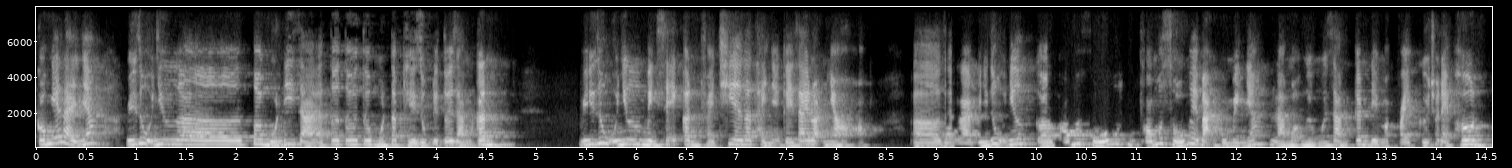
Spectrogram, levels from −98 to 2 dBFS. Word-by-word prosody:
có 240 - +2
nghĩa 310 +5 +2
là 230 - +4
nhá, 235 +9 +2 0.3
ví 230 +1 +3
dụ 305 - +2
như, 250 +3 0
ơ, 225 -2 +2
tôi 260 - +1
muốn 205 -4 +2
đi 250 +1 -2
giả 165 -3 +1
tôi 230 0 +1
tôi 230 0 +1
tôi 225 0 +2
muốn 185 -3 +1
tập - - -1
thể 165 -4 +1
dục 165 +2 -2
để 145 - 0
tôi 215 - +3
giảm 200 - 0
cân, 230 0 +5 0.8
ví 230 +3 +1
dụ 315 - +3
như 250 -1 +1
mình 225 -3 +5
sẽ 235 0 -2
cần 225 -6 +1
phải 140 -5 -3
chia 245 - +1
ra 235 - +1
thành 170 - -3
những 160 +2 -6
cái 180 -1 0
giai 220 +4 +3
đoạn 195 -3 +1
nhỏ, 180 -2 -1 0.4
ờ, 160 -2 -1
rằng 165 0 -5
là 165 -1 0
ví 185 - +4
dụ - - +1
nhớ 245 +3 -1
c - - -4
có 190 - +1
có 195 - -1
một 260 +1 0
số 210 +7 +2 0.2
có 200 -1 +1
một 260 - 0
số 190 -2 +4
người 295 - +1
bạn 220 - +4
của 160 - -3
mình 165 +1 -3
nhá, 245 +7 -3
là 185 -5 -1
mọi 185 +1 -1
người 180 -1 +3
muốn 175 +1 -4
giảm 215 0 0
cân 230 -1 -1
để 155 - +1
mặc 155 0 -7
váy 160 0 -1
cưới 170 -1 -3
cho 230 - -6
đẹp 200 -3 -1
hơn. 235 +3 +4
215 Hz, 290 wpm, -21 LUFS, 180-235 Hz, 0.8 s, cân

